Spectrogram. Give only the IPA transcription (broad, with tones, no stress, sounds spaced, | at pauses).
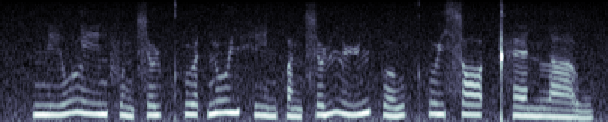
n̪ iː˨˥ w l iː˧ m f ʊ˨˩ ŋ s ɵ˨˧ ɥ kʷʰ œː˧ t̚ n̪ uː˥ j h iː˨˩ n p ɐ˨˩ ŋ s ɵ˨˥ ɥ l yː˨˥ n p o˨˥ w kʷʰ e˥ j s ɔː˧ t̚ kʰ ɛː˨ n l aː˨˩ w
